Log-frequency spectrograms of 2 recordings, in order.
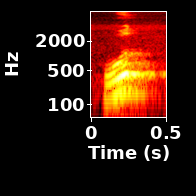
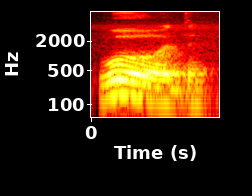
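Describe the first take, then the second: First: "Wood" high, short and rising, like Vietnamese "wút"; common mispronunciation. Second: "Wood" louder, with a lengthened vowel and voiced d; correct pronunciation. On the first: Teacher tests how people usually read it, "Wood" mispronounced high and rising. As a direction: clip "Wood" short with a sharp upward tone. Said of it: "Mọi người hay đọc là wood đúng không?". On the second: Teacher corrects the usual reading, "Wood" long with clear final d. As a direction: draw out "Wood" and let the final d sound. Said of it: "nó không có đúng được". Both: Shown as a demonstration.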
